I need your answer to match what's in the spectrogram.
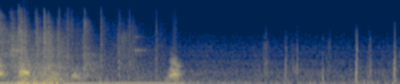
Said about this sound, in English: Are those your dogs? I'm terribly sorry. They ran off before I could stop them.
